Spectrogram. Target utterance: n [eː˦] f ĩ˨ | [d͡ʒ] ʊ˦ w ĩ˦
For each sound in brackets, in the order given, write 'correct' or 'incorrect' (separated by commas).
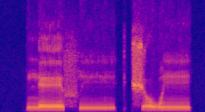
correct, incorrect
